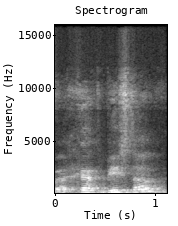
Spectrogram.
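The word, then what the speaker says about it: Gert Biesta: And here I go a bit into the work of Gert Biester, as we pronounce his name in Dutch, educational philosopher, who talks about education as existing with the world.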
